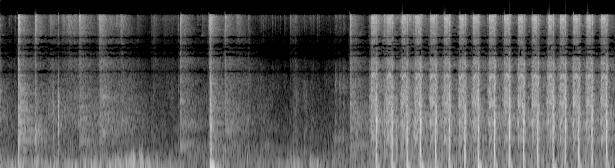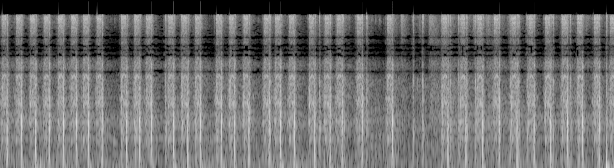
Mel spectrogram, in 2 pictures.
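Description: Airsoft guns firing: a few scattered shots and clicks, then from about four and a half seconds in a long unbroken full-auto burst of rapid, evenly spaced shots.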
